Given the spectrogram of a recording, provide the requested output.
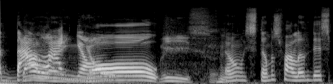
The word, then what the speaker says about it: Dallagnol: Em junho de 2019, aliás, me corrija, porque eu sempre chamo ele de Dallagnol, mas a pronúncia é Dallagnol.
